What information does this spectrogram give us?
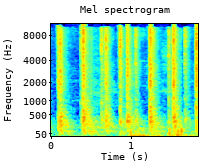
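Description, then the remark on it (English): An upside-down keyboard is tapped repeatedly for the keyboard challenge, about nine hollow knocking thuds in an uneven rhythm with a slight rattle after each hit, fairly loud and with no talking. “I'm going to flip this keyboard upside down and give her a tap.”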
